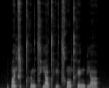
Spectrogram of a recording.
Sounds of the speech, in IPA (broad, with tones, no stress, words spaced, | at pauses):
pã˦t͡ɕə˨p̚t̪ʰə˦ŋ t͡sʰja˦t̪ʰi˧t͡sʰɔ̃˥˧ kʰe˦ŋpja˨˩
